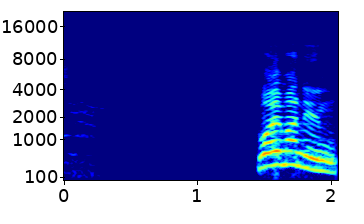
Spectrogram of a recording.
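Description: A man preaching: his voice trails off, there is about a second of dead silence, then he comes back in loudly with a drawn-out word sliding down in pitch.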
